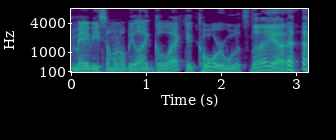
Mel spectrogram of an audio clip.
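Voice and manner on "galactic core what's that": very slow, high, stretched put-on Southern drawl. Imitating a podcast listener thought to be a moron: put-on Southern accent. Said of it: "everybody I think is a moron I give a Southern accent to".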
